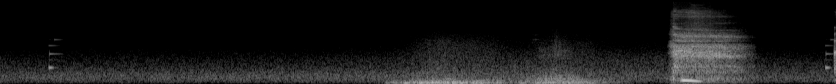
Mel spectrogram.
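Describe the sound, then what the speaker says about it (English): A character in the Genshin Impact video game gasps during a cutscene, a sharp breathy intake near the end after a quieter rushing sigh, over low ambient noise. "I heard Yehuda gasp"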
